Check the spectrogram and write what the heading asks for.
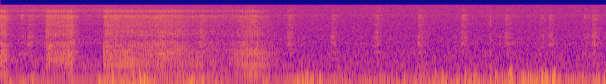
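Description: Noise from a VHS tape starting to play on a TV and VCR, picked up by a handheld camera, before any picture or soundtrack: a steady low rumble with scattered clicks and a faint hum in two short stretches.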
